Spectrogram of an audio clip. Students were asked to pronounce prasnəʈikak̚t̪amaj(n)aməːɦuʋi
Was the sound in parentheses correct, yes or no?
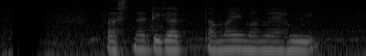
no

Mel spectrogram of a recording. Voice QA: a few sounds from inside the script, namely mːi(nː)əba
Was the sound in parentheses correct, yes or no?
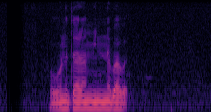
yes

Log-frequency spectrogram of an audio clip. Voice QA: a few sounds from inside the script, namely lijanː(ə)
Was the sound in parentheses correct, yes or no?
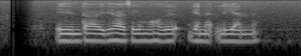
yes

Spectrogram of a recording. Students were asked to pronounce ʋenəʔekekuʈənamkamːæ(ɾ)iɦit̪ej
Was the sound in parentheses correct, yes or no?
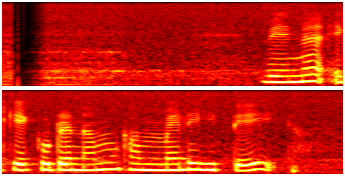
no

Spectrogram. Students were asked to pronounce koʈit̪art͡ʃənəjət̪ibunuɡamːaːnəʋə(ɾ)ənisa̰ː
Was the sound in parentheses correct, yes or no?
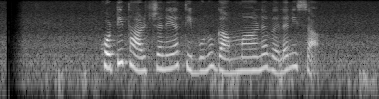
no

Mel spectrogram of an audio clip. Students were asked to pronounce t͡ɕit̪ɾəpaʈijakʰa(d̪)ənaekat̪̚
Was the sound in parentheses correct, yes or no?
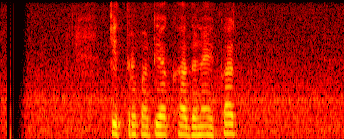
yes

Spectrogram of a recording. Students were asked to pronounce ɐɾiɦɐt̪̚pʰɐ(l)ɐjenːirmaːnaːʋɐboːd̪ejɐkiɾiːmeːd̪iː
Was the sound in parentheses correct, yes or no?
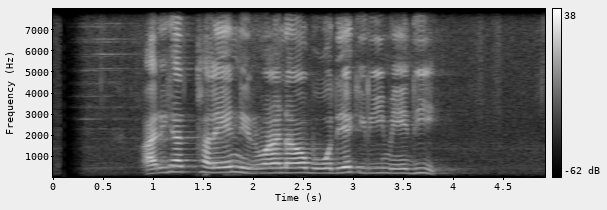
yes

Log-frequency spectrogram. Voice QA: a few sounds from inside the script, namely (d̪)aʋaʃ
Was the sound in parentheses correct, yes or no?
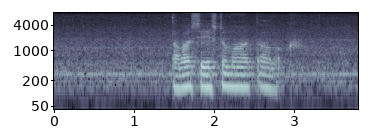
no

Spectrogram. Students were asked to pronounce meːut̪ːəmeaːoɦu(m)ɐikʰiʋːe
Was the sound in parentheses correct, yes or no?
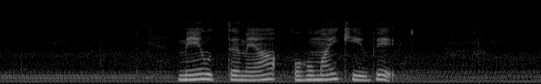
yes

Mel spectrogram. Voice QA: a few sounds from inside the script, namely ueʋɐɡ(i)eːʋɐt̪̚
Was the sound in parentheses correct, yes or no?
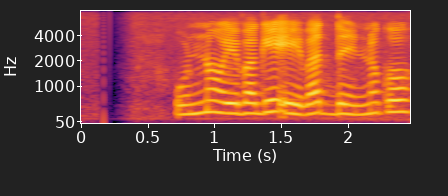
no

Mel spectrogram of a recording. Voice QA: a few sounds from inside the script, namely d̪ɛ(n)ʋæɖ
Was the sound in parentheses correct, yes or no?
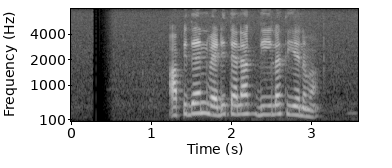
yes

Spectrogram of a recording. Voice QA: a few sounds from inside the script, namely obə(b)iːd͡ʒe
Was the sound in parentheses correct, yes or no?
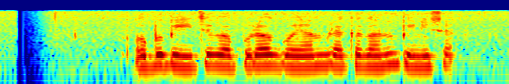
yes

